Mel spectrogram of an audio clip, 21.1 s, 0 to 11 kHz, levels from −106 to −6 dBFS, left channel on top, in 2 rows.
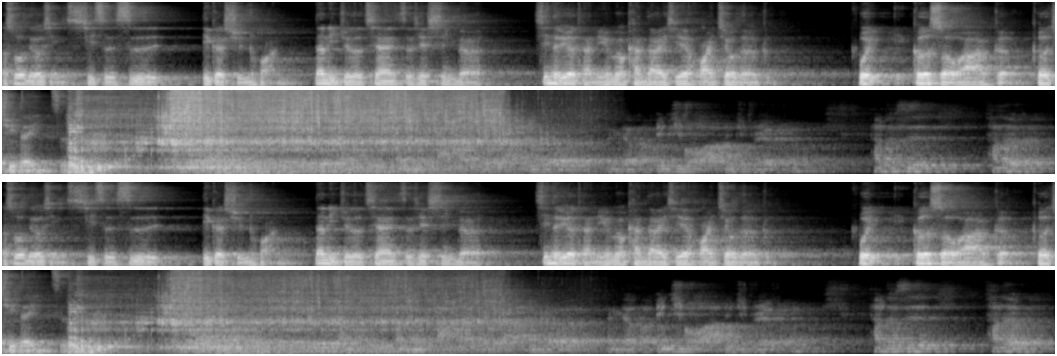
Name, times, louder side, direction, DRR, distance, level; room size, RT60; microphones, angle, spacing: voice 1, 0.0-1.6 2.0-2.9 3.1-4.8 5.3-7.7 8.6-11.5, left 1 dB, 15° left, 10 dB, 0.5 m, -26 dB
Toilet flush, 11.2-16.2, left 7 dB, 60° left, 0.6 m, -33 dB
voice 2, 12.3-18.9 19.2-20.0 20.4-20.7, equal, 20° right, -4 dB, 6.7 m, -46 dB
27.5 x 20.0 x 8.9 m, 2.3 s
head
